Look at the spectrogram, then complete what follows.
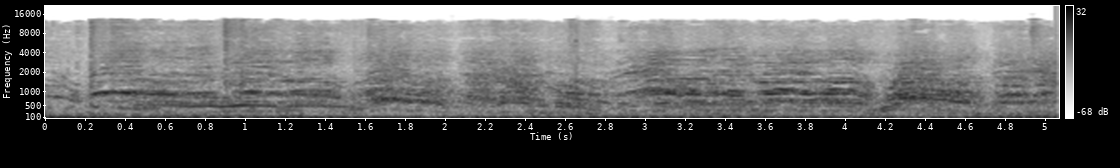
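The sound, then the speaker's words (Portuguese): A large crowd of Bolivians protesting at night in Bolivia, on a Tuesday night, against the vote count of Sunday's elections, shouts and chants together, a dense roar of many voices with rising and falling cries over a constant low rumble, loud and sustained throughout. “Nós não temos medo, gritavam os bolivianos em protestos na noite desta terça contra a contagem de votos das eleições de domingo, apontando o atual presidente Evo Morales como vencedor no primeiro turno.”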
